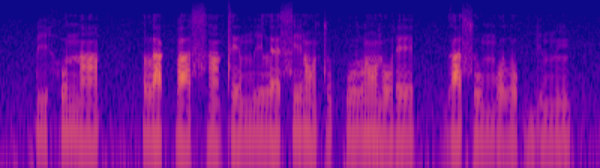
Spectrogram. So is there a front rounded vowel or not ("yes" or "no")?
no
